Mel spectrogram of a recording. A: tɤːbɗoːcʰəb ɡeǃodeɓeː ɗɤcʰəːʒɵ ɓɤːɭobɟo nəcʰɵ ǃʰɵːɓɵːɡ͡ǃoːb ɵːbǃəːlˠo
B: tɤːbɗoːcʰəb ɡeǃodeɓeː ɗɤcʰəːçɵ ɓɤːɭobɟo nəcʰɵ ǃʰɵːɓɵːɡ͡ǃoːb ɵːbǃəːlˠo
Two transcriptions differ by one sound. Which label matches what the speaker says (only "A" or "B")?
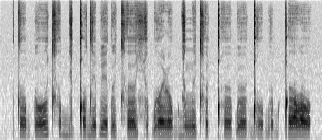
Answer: B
